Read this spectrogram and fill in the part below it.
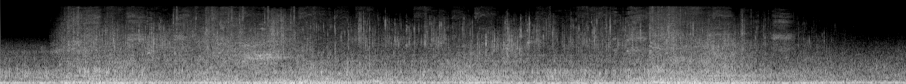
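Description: Water rushes and churns loudly around the craft, then dies down.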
